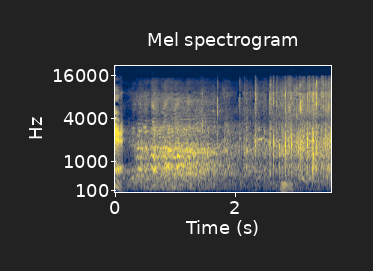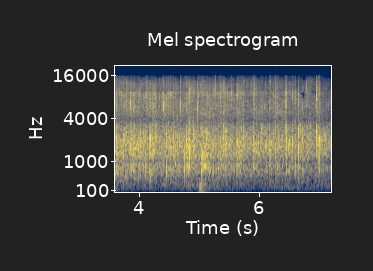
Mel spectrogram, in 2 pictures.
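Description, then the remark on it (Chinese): An audience bursts into sustained applause, a dense, steady wash of clapping that holds for several seconds, with scattered laughter mixed in and a couple of low thumps beneath. “整个寿堂就跟你们似的，一块鼓掌。”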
